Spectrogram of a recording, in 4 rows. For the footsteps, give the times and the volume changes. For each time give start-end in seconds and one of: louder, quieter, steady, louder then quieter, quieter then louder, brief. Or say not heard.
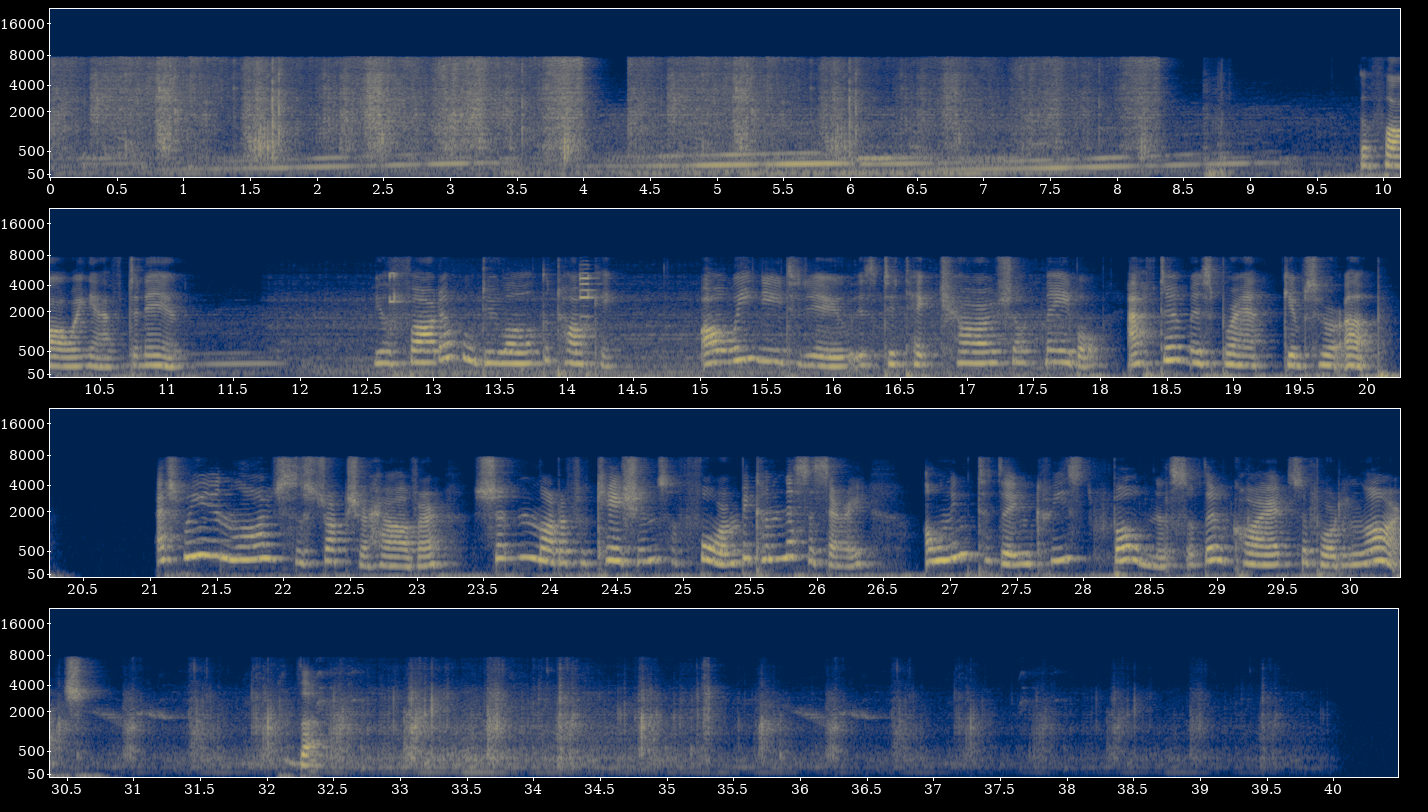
0.0-8.8 quieter
27.9-40.0 louder then quieter.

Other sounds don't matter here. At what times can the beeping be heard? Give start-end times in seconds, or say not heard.
12.7-14.2.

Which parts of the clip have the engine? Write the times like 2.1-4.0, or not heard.
0.0-18.1.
